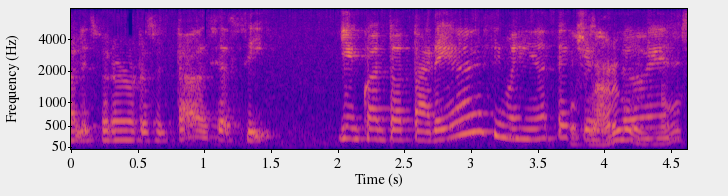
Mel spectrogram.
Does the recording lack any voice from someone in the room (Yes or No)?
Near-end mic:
No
